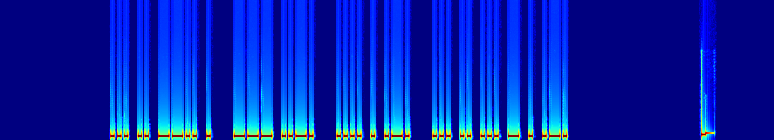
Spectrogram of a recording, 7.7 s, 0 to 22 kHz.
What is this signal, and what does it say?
Morse code, heard as a keyed tone, about 34 wpm, 700 Hz. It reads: SIZE OF HER SISTER
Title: Dit Challenge 35wpm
